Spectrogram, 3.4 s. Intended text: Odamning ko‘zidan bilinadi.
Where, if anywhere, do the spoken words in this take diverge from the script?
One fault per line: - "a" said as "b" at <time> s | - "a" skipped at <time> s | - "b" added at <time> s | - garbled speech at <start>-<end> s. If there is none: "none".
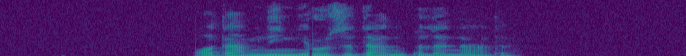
none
